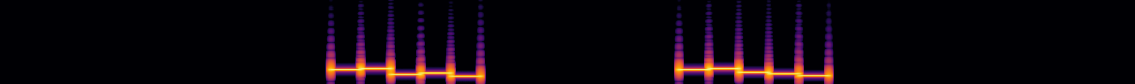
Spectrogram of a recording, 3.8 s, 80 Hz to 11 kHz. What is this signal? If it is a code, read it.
Five-tone selective call (CCIR), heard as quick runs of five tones, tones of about 100 ms. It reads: 00461 00752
